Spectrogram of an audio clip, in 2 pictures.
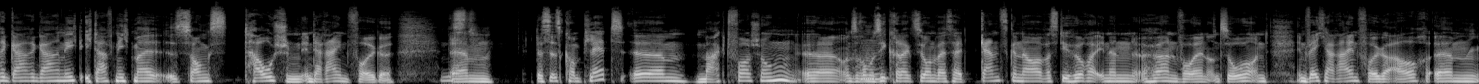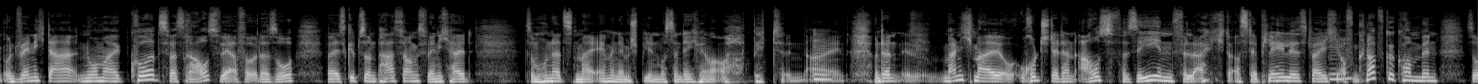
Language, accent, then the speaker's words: German; North Rhine-Westphalia, Germany; Ich komme eigentlich aus dem Ruhrgebiet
